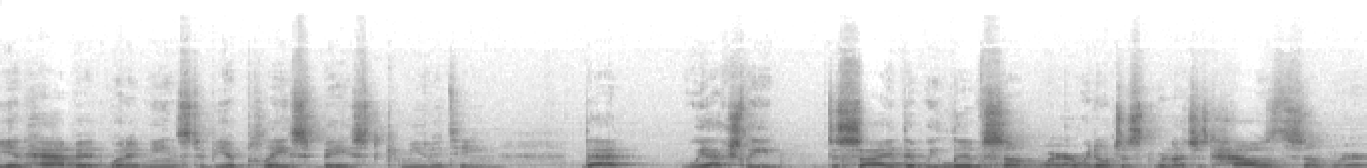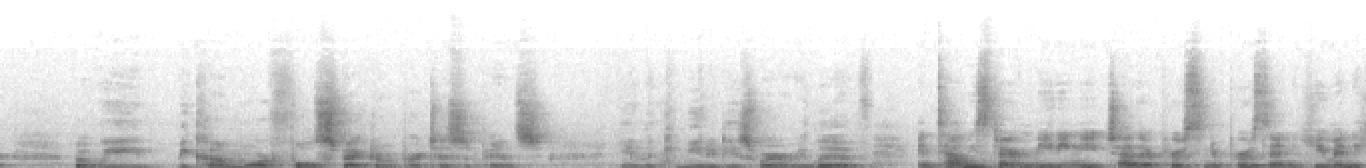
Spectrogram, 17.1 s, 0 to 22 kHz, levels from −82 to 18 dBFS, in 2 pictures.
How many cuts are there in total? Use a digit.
1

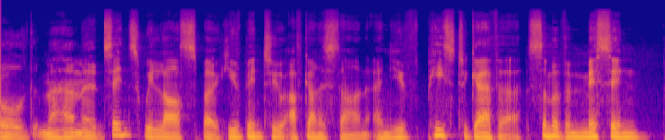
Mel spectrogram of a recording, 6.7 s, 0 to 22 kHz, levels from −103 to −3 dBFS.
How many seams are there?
2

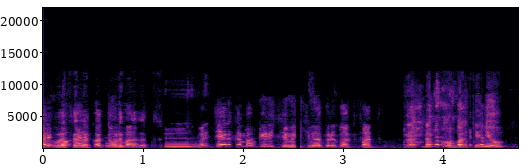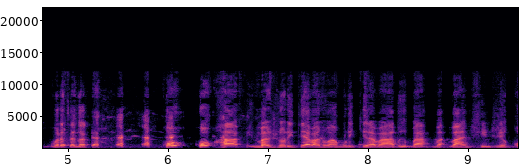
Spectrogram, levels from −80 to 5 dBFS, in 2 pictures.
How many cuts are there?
1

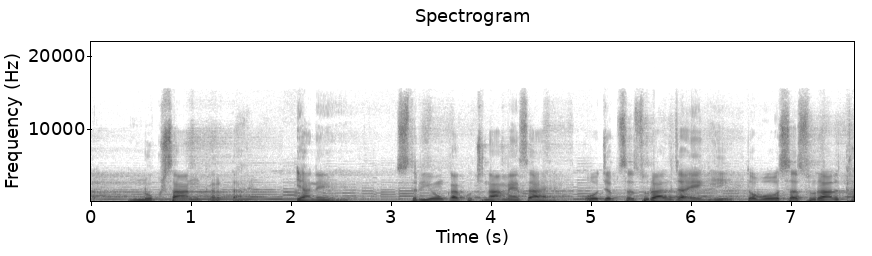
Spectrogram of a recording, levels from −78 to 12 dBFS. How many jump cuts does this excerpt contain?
3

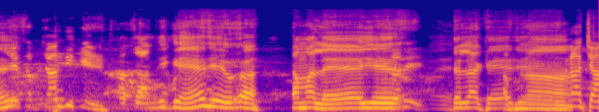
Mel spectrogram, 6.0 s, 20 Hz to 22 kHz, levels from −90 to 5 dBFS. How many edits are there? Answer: 1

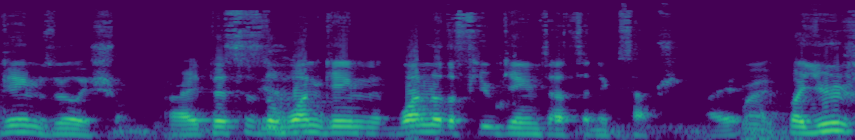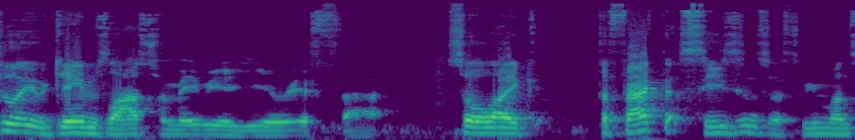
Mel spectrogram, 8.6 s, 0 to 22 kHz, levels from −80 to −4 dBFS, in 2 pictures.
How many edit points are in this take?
0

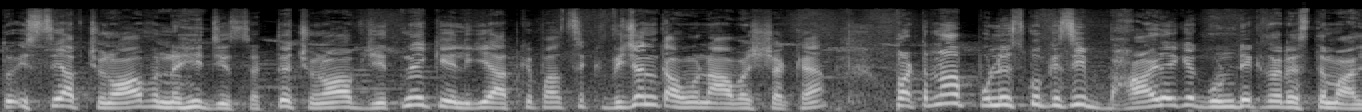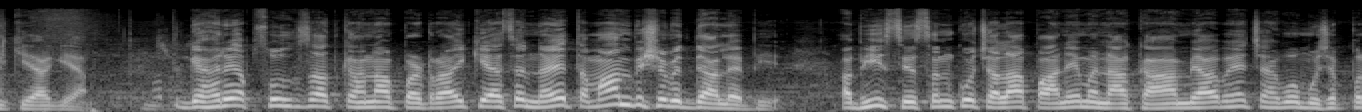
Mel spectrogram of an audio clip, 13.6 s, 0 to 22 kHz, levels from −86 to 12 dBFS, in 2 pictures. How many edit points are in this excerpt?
2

